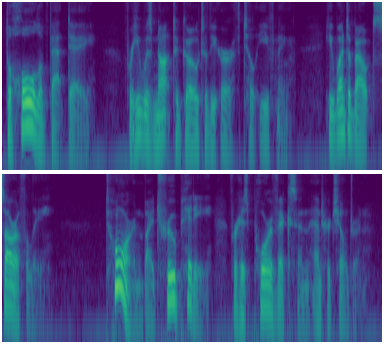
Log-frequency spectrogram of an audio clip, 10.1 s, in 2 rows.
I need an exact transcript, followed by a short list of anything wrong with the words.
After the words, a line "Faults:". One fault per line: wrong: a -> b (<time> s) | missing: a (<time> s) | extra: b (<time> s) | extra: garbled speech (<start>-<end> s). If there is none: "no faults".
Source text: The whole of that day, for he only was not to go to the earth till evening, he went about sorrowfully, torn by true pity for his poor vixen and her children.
The whole of that day, for he was not to go to the earth till evening, he went about sorrowfully, torn by true pity for his poor vixen and her children.
Faults:
missing: only (1.8 s)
